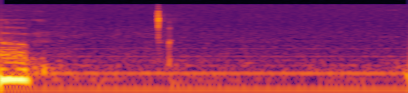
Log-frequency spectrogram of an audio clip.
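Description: Near silence in a pause in speech: faint room tone with a steady low hum, broken by one short, sharp click a little under a second in.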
